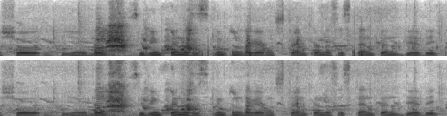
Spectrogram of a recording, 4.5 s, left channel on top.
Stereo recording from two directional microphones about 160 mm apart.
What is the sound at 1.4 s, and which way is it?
Speech, centre (ahead or behind).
